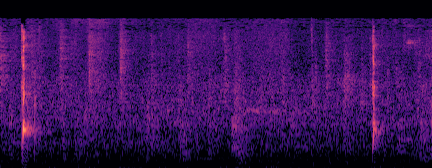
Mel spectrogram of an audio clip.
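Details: Young child with hiccups, recorded on a Flip Video camcorder; two sharp, brief hiccup sounds about three and a half seconds apart in a quiet room while the mother talks to the child.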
